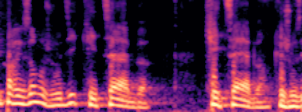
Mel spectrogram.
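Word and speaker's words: كتاب: les autres lettres et bien il faut la prononcer donc si par exemple je vous dis kitab qui t'aime que je vous écris ici et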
